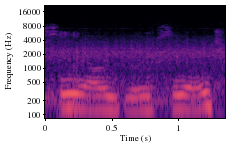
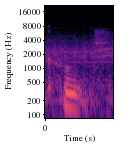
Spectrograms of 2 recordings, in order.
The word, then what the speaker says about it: Couch: in Portland, there's a street called Couch, Cooch, but the white people pronounce it Kooch.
